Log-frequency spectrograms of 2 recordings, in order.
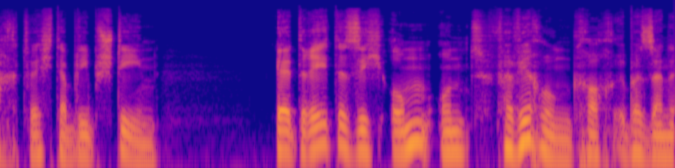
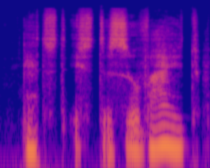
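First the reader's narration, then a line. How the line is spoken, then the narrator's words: Hunter whispering again. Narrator (German): wisperte erneut die Stimme des Jägers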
